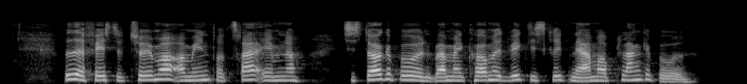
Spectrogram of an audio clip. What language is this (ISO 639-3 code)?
dan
